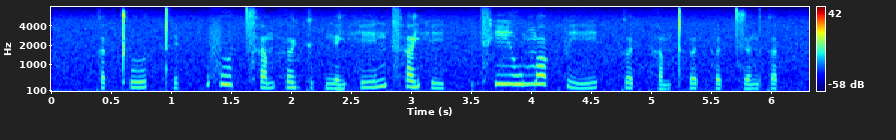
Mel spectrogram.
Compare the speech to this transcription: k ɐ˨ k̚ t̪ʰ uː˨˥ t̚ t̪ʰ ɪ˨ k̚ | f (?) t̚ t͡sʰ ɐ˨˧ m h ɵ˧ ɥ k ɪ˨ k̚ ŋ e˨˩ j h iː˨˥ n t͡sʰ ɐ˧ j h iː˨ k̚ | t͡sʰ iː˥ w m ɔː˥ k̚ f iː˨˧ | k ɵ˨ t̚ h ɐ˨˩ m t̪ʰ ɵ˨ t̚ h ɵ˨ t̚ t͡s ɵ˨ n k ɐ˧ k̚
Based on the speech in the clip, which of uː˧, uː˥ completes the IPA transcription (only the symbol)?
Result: uː˥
